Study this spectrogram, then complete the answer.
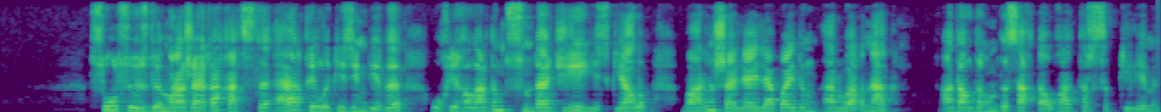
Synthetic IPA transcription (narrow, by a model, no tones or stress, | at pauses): so̞lˠsɵzd̪ɪmʊɾɑʒɑjʁɑqʰɑt̪ə̥st̪əʔæɾqʰəjəlˠəkʲʰe̞ze̞ŋd̪e̞ɡʲɪwo̞qijʁɑlˠɑɾd̪əɴt̪ʰʊ̥sənd̪ɑʒijeje̞skʲe̞ɑlˠəp̚bɑɾənʃɑlæjlapɑjd̪əɴæɾuwɑʁənɑː | d̪ɑlˠd̪əʁəmd̪əsɑqt̪ɑwʁɑt̪ʰəɾəsəp̚kʲʰe̞le̞mɪn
